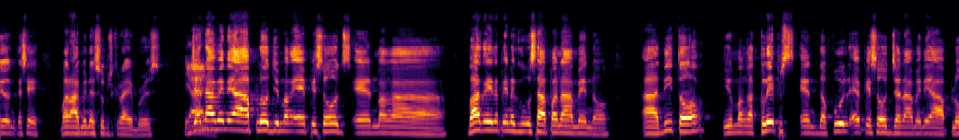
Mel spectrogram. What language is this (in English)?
Filipino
